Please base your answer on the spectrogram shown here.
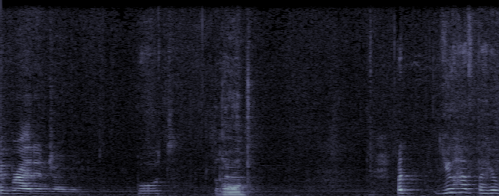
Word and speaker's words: Brot: Brot.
